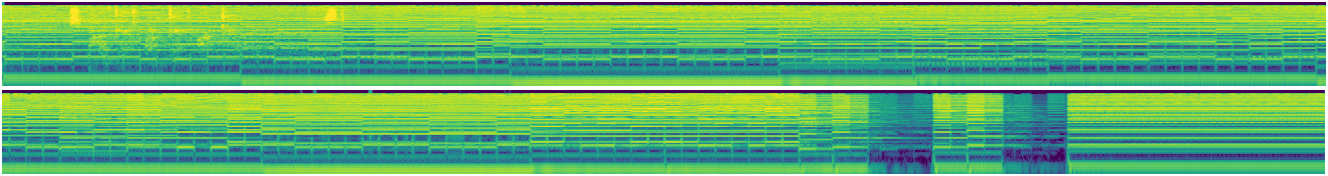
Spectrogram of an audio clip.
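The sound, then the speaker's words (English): Loud, dense electronic intro music with droning bass and stepping synth chords, swelling with echoing effects and briefly cutting out near the end; no voices. “Wow, echoing effects too.”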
